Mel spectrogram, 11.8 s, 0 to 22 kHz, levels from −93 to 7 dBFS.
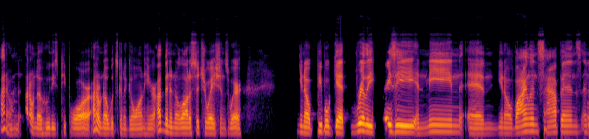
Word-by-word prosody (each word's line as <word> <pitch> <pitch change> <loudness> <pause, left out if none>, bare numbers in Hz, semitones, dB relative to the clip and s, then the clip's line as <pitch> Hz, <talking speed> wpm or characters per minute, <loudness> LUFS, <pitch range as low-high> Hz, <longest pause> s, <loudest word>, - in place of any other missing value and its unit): "I - - -3
don't 105 +1 -13
know - - -15
I - - 0
don't - - -2
know 110 -1 -1
who 120 +1 -6
these 115 -1 -8
people 115 0 -7
are. 115 - +3
I - - +4
don't - - +2
know 115 -1 +1
what's - - -9
gonna 105 -2 -10
go 105 +1 -6
on 110 +1 -4
here." 110 0 -8
I've 180 +1 +2
been 155 -5 0
in 120 - -4
a 120 - -3
lotta 120 0 +2
situations 120 -3 -3
where - - 0 1.1
you 145 -2 -7
know, 125 -2 +3
people 155 -1 -2
get 135 -3 +5
really 150 0 +5 0.2
crazy 150 -3 +5
and 115 +1 -9
mean 150 -1 -1
and, 110 -1 -3
you 125 0 -8
know, 120 -1 -5
violence 155 +4 0
happens, 140 +1 -4
and 150 - -11
130 Hz, 200 wpm, -21 LUFS, 115-145 Hz, 1.1 s, get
